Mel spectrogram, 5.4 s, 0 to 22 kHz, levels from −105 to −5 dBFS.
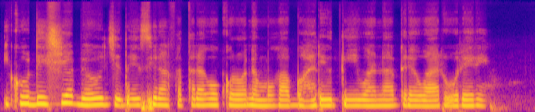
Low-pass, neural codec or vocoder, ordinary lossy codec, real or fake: none; codec, 44.1 kHz, 2.6 kbps, SNAC; none; fake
